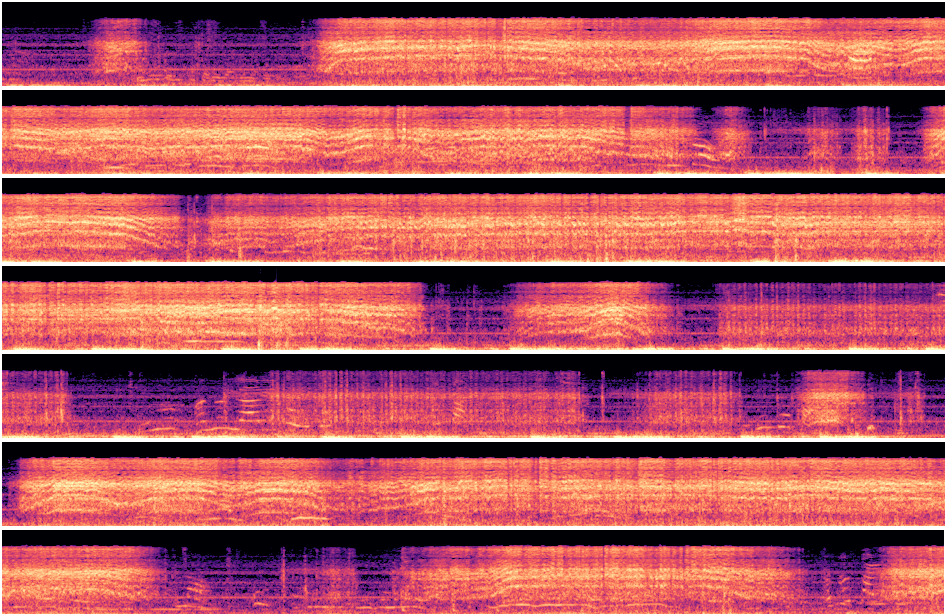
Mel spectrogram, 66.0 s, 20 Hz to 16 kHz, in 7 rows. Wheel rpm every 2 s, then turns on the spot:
10, 70, 170, 140, 150, 150, 150, 130, 40, 120, 70, 160, 180, 190, 190, 190, 40, 60, 30, 10, 20, 20, 30, 60, 150, 140, 190, 180, 120, 10, 80, 170, 60.
36-38 40-42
